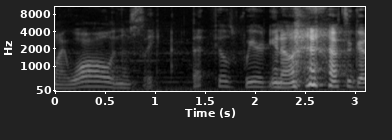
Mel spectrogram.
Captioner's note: laughs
